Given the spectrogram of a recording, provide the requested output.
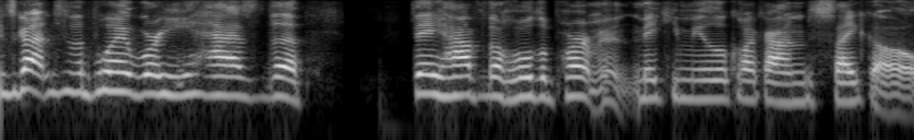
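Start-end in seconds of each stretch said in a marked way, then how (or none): none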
